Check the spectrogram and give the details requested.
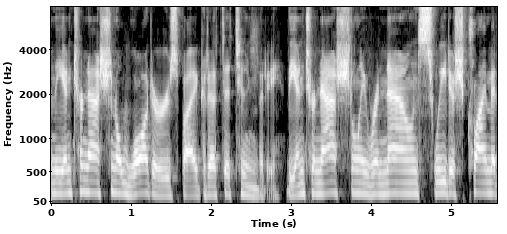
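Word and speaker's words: Thunberg: That's not even how her name's pronounced. I Well, I thought it was like Tunberg. I thought it was just simple like Tunberg, but she's like Tunbury.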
